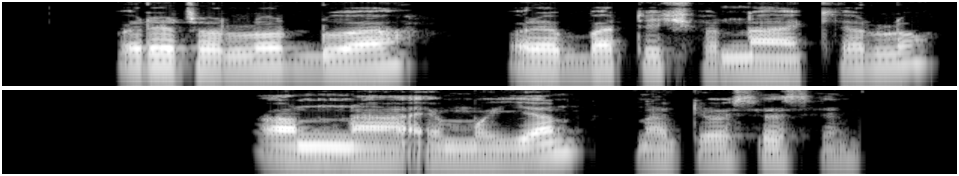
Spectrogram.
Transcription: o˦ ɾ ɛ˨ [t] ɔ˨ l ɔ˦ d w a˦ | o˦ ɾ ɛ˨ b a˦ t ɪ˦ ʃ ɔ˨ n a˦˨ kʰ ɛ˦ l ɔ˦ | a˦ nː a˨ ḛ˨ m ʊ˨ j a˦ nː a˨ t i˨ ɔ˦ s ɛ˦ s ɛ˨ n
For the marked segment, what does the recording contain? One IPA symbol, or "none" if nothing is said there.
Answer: t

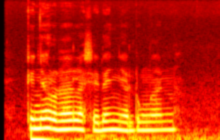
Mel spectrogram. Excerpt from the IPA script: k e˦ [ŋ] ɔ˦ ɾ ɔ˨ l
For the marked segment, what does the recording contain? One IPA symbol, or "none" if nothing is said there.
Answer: ɲ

